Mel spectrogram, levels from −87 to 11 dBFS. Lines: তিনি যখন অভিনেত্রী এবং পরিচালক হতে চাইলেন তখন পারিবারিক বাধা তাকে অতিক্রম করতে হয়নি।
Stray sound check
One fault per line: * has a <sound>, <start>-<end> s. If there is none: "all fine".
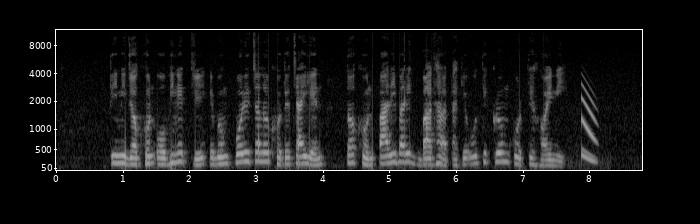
* has a chirp, 7.9-8.2 s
